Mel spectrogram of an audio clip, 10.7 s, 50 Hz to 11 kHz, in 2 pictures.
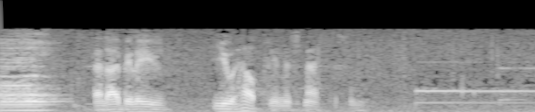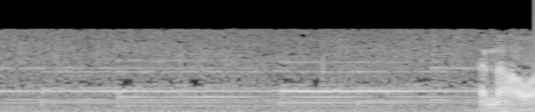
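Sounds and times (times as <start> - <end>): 
speech: 1.0 - 3.8, 10.1 - 10.6
clock chime ringing a slow melody of resonant bell tones: 4.2 - 10.6.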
